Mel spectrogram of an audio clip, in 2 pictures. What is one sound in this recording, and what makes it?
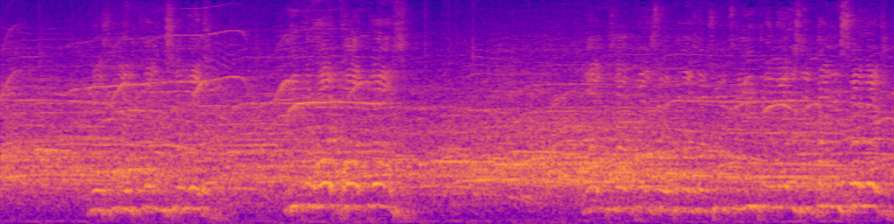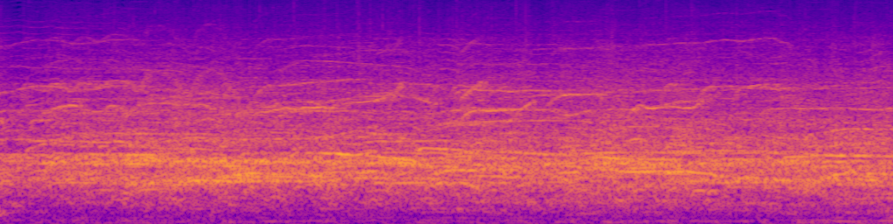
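A large outdoor crowd cheers and sings loudly.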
